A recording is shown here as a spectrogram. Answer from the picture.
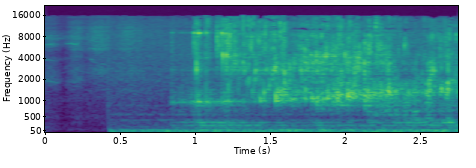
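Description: After a brief moment of quiet, hot water is poured in a steady, continuous stream, fairly loud, with a full splashing, filling sound that holds to the end.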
